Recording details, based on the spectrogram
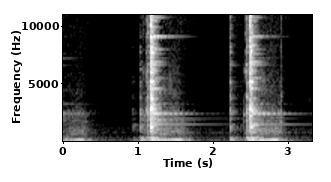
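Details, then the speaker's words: Computer power supply fan spun by hand through the case: rough, grunting whirr that rings briefly and dies away, caused by very dry fan bearings. "It's kind of grunting. Maybe if I use something plastic, you won't hear the actual knocking of the... There you go. Yeah. So, it's just dry bearings."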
